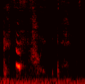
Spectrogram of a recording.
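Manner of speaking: overwhelmed whisper; whispered self-talk in the moment. Retold or imitated. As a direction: hush it out, overcome. Retold emotional breakdown, self-quote.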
